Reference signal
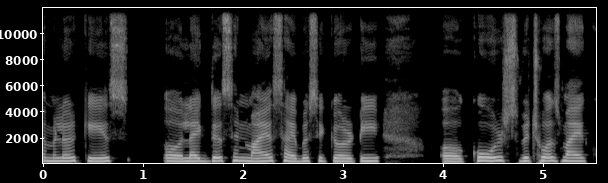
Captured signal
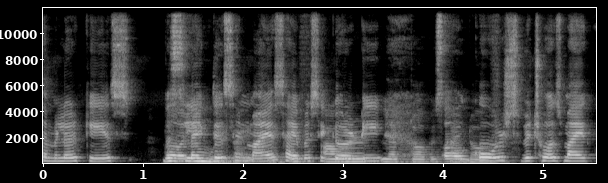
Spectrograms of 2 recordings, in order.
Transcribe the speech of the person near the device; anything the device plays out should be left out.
the same way right like if our laptop is kind of

